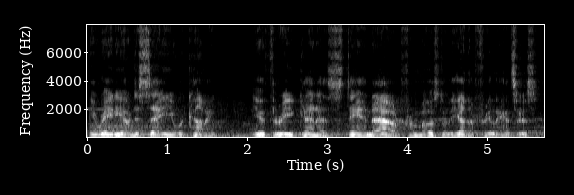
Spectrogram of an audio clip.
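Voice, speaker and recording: An actor playing a gruff, cynical male mercenary sergeant and mechanic in a video game, with a curt, dismissive manner. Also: rumbling low, expressive, normal speed, heavily acted. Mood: brisk. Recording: clear background noise.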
